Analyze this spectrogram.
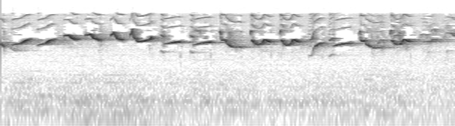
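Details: Chestnut-bellied seed finch (curió) singing the classic Praia Grande song type: a long, unbroken run of clear, warbling whistles that rise and fall in quick, fluid notes, with faint low background hum.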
